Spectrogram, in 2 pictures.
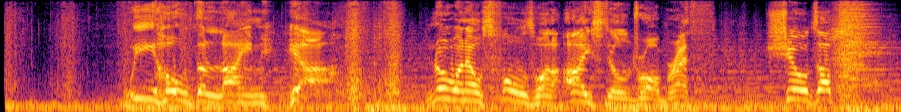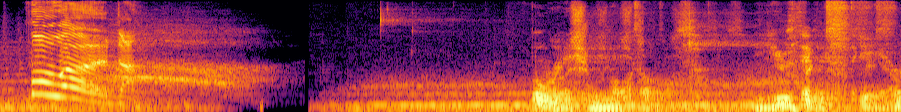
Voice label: Video Game Demo Reel

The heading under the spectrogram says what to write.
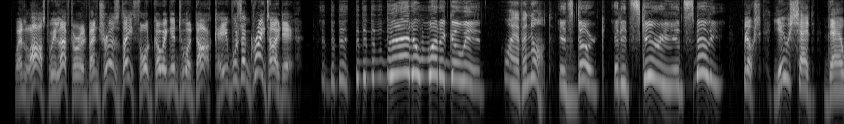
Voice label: character

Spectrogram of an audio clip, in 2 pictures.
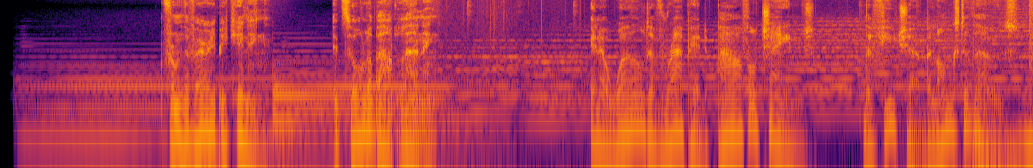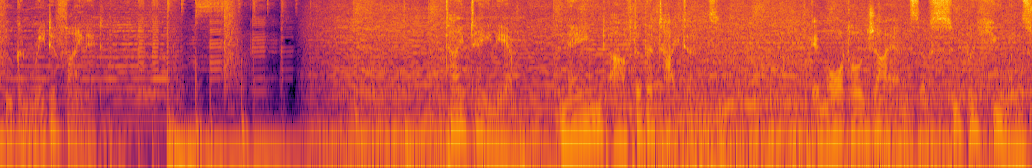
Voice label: corporate short

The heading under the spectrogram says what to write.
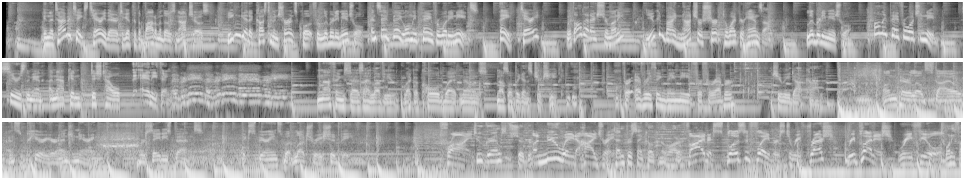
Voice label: Commercial

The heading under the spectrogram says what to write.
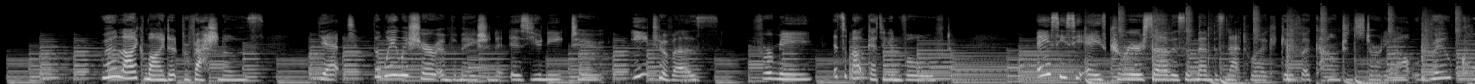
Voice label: explainer videos

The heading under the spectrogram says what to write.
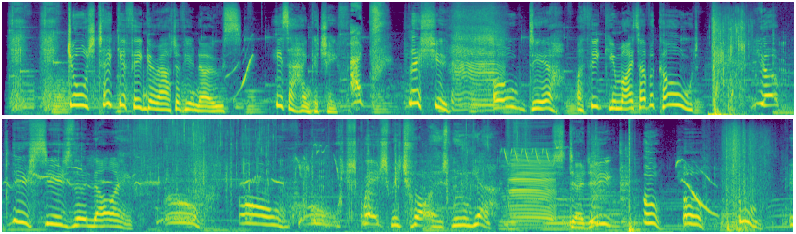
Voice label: Animation

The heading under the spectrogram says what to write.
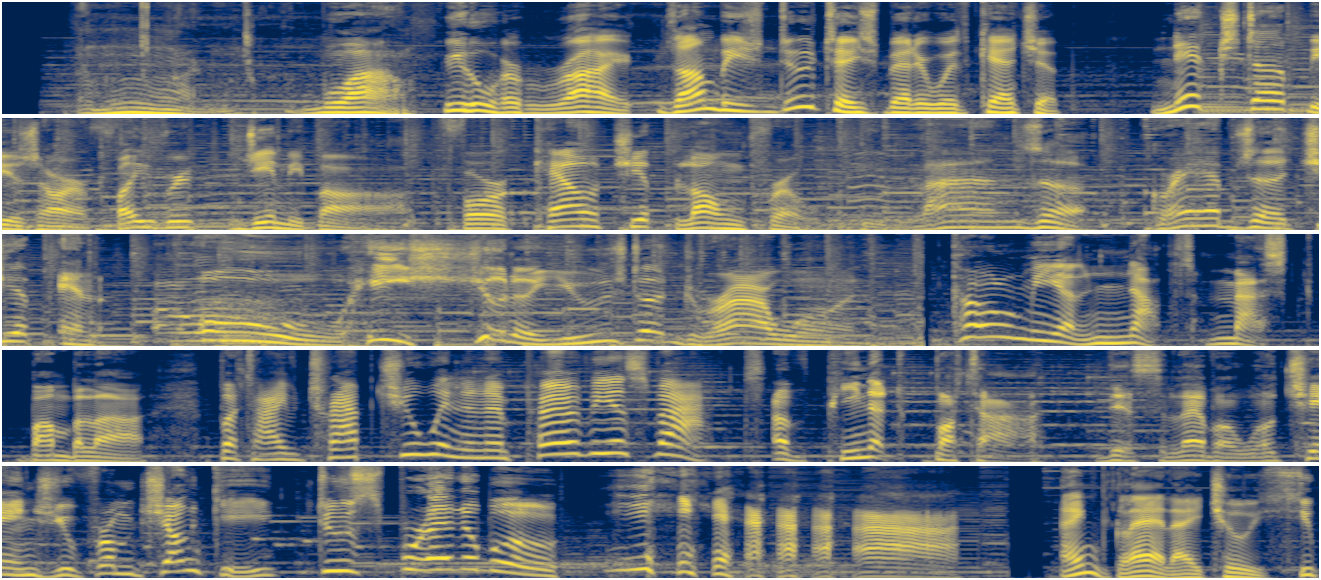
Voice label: Animation

